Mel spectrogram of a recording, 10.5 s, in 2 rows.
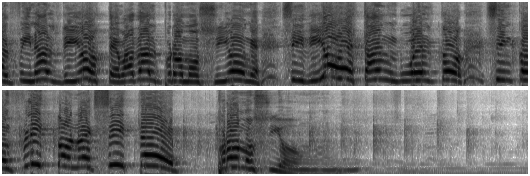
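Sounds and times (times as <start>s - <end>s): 
speech: 0.0s - 8.7s
audience applause: 3.8s - 10.5s.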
